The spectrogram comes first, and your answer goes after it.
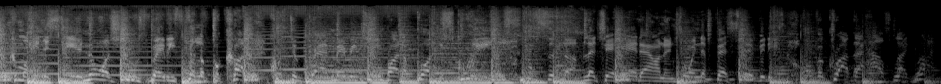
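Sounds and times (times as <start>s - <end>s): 
hype record scratch: 0.0s - 5.8s.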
